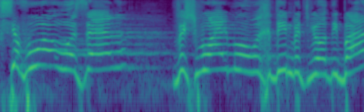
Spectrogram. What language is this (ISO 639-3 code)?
heb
